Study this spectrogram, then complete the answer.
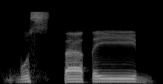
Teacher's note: Huruf qaf dia tidak pecah bunyinya.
